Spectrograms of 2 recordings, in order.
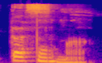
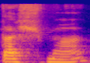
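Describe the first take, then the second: First: The first consonant cluster has a plain 's' sound. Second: The first consonant cluster has an 'sh' sound. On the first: The speaker calls it right. "this is a simple S ... it will be tasma" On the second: The speaker calls it wrong. "So this is not tashmat"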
